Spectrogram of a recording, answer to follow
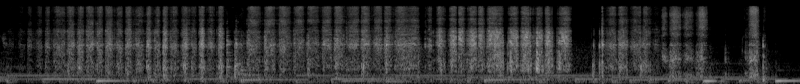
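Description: A stiff-bristled scrub brush scrubbing loose crust off a portable gas grill's metal heat shield in rapid back-and-forth strokes, which ease off near the end.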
